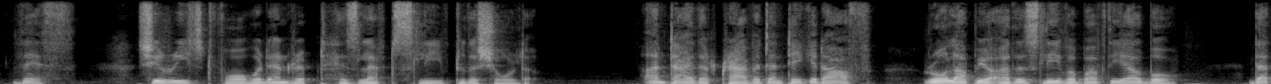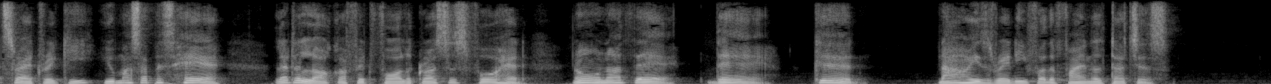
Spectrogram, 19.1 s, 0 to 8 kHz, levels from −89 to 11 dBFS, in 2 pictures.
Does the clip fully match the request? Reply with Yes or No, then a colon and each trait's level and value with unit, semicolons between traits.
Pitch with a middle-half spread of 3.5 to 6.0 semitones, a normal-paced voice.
Yes: average, 4.5 semitones; average, 175 wpm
